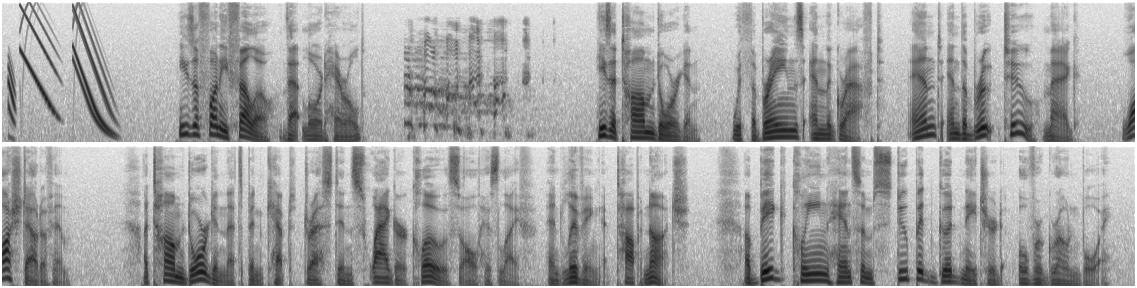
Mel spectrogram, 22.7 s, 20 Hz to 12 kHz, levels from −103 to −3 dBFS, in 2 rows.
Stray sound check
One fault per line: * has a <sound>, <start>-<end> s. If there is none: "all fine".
* has a chirp, 0.1-1.2 s
* has a laugh, 4.0-5.6 s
